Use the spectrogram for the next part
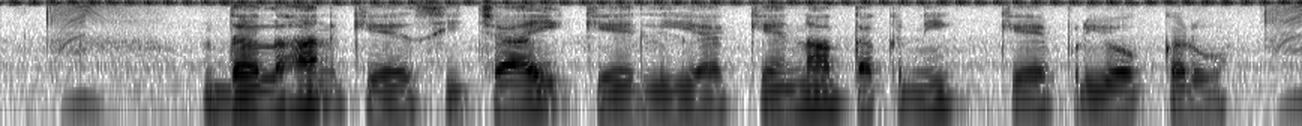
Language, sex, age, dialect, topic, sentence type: Maithili, male, 25-30, Bajjika, agriculture, question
